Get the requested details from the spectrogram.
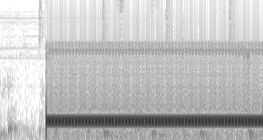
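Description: After a brief quiet moment, a loud, steady telephone dial tone switches on abruptly and hums continuously without a break until the end, as a phone call is being placed.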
